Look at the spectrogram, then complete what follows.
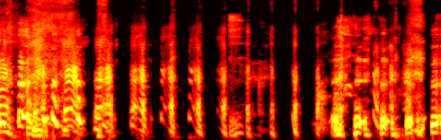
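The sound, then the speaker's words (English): A rough coughing fit: a long, raspy burst followed by a rapid string of short, uneven hacks and throat-clearing sounds, with brief gasps between them. “I think I'm gonna cough in my dreams.”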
